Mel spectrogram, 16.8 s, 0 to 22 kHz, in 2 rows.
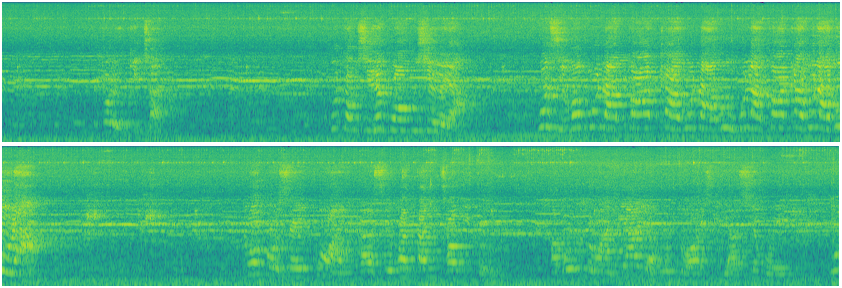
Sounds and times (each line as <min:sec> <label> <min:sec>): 0:00.0 Traditional theatrical performances 0:16.7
